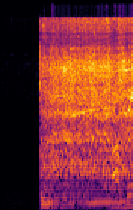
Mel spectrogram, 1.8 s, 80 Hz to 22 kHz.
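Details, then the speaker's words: Bajaj FX 1000 food processor running with jar fitted to satisfy the interlock: sudden high-speed motor whir with a raspy, uneven edge as it spins up; worn black rubber motor coupler that drives the jar, to be replaced. "देख सकते हो दोनों rubber साथ में घूमते हैं। तो हम ये जो ब्लैक कलर का रबर है वो बाहर से लाएंगे और रिप्लेस करेंगे।"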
